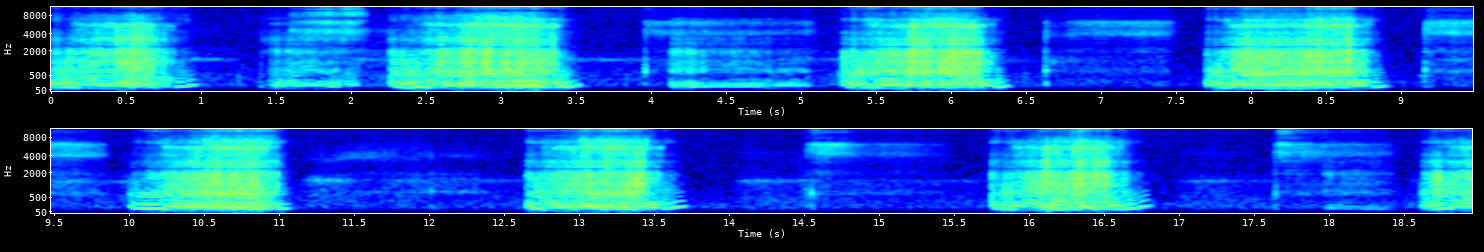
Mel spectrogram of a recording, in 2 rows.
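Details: Rattling snores with each breath, about 23 a minute, with louder inhaled and softer exhaled sounds; ordinary snoring.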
